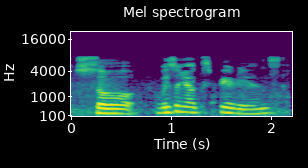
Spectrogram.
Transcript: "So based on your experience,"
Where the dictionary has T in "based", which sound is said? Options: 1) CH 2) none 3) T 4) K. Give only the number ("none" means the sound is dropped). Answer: 2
